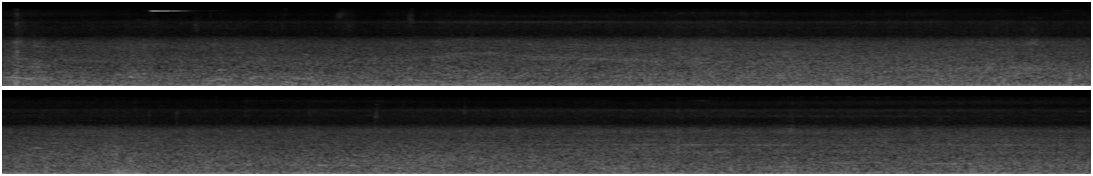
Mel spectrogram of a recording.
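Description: A steady rumble of traffic fills the air outdoors.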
